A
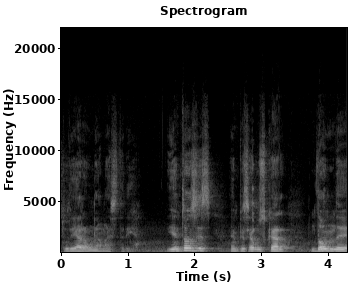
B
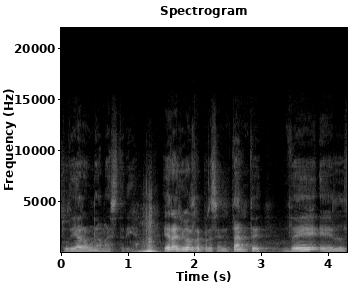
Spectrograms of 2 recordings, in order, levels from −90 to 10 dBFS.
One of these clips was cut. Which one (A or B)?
B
